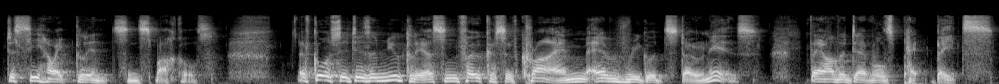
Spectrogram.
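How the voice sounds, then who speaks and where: A man reading the part of a brisk, clever, self-assured Victorian detective in an audiobook, with precise, commanding, theatrical delivery. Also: medium pitch, big pitch swings, darkish tone. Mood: musing, grave.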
